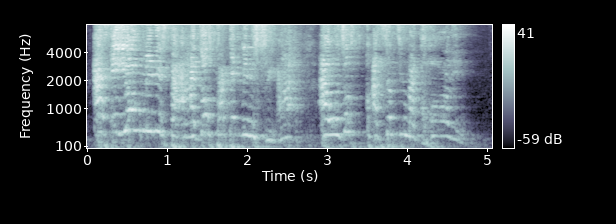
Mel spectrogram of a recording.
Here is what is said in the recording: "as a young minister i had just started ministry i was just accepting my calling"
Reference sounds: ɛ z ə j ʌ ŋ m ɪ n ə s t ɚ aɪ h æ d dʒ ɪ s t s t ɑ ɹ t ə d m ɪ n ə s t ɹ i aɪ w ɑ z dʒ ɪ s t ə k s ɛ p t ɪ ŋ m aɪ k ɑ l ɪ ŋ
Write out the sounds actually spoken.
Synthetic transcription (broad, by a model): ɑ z ə j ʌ ŋ m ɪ n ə s t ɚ aɪ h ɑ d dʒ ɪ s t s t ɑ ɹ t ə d m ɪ n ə s t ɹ i aɪ w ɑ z dʒ ɪ s t ə k s ɛ p t ɪ ŋ m aɪ k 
